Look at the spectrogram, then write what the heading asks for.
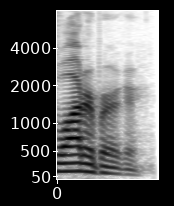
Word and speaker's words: Whataburger: thing is waterboarding yes you can say it like a Texan here we go cuz it sounds like water Bernhard why it's Whataburger now but it's pronounced water burger Whataburger it also knows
